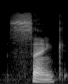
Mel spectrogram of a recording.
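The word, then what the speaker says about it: cinq: so cat cat sank the number sank is yet another nasal vowel so a little bit different from it's a slightly higher nasal vow and so we pronounce sank again feeling a vibration in the area of the nose rather than down in the throat CE the number CE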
